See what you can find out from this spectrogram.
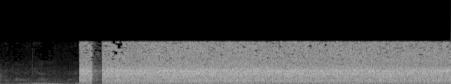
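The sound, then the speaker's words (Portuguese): Heavy rainwater from outside pours down inside a covered market, where the roof cannot carry the water, in a dense, steady roar that bursts in abruptly after a brief murmur of voices, briefly breaks, then surges back and continues loud and unbroken. “A feira toda coberta e no mesmo instante toda molhada, porque ali não suporta a queda da água.”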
